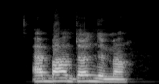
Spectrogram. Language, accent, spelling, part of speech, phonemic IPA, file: French, Canada, abandonnement, noun, /a.bɑ̃.dɔn.mɑ̃/, LL-Q150 (fra)-abandonnement.wav
- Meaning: 1. the act of giving up or surrendering when faced with something 2. Moral neglect 3. the act of abandoning; abandonment 4. the state resulting of such an act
